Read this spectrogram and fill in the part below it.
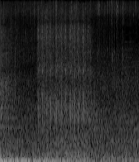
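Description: Fire from an incendiary grenade crackles and roars.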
